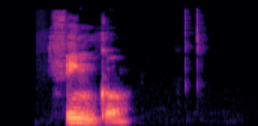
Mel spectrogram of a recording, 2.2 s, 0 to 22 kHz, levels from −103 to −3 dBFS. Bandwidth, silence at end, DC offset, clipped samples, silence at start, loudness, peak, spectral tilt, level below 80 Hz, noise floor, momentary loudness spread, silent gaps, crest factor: 15.5 kHz; 1.1 s; under 0.1%; under 0.1%; 0.45 s; -27 LUFS; -10 dBFS; -6 dB/octave; -72 dBFS; -73 dBFS; 24 LU; none; 22 dB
